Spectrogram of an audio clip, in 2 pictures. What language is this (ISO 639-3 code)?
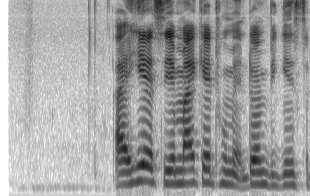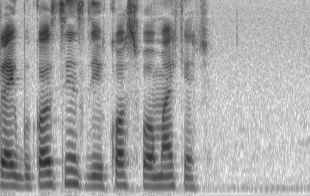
pcm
